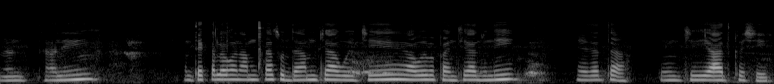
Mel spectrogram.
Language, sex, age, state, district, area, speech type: Goan Konkani, female, 45-60, Goa, Ponda, rural, spontaneous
